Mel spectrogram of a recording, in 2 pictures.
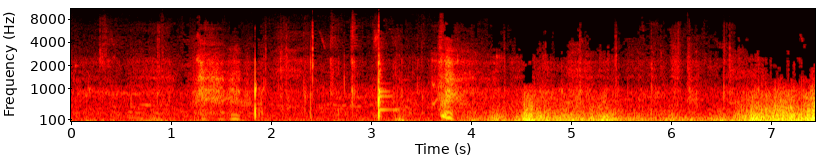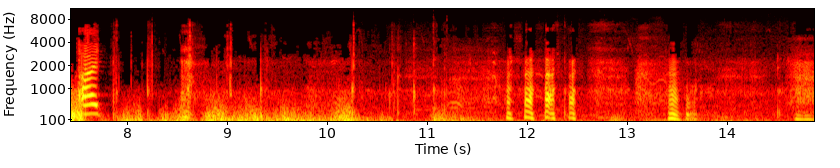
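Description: A tennis player on a hard court moving with a body-worn camera: scuffing footsteps and rumble from the camera's movement, with sharp knocks of ball and racket throughout. A short wavering squeal about halfway through is the loudest moment, and short calls come near the end.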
